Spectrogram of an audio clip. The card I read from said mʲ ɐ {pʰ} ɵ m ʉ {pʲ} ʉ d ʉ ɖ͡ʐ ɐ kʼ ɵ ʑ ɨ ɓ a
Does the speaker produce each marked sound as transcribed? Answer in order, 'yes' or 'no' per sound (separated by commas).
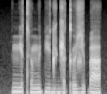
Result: no, yes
